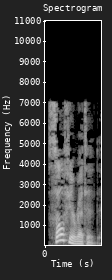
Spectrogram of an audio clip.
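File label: "sulfuretted", British English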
